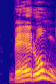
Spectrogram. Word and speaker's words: 메롬: 어디냐 메로 물 까입니다 발음을 잘 하셔야 되요 메롬 이름은 한대요 예 매로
